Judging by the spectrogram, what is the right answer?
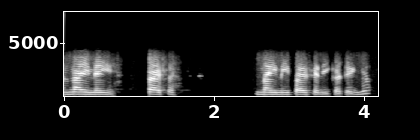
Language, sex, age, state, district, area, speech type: Urdu, female, 60+, Uttar Pradesh, Rampur, urban, conversation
